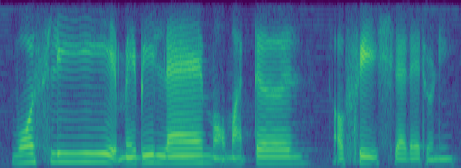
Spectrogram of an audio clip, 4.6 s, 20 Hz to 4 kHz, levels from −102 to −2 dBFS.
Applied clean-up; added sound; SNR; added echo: none; none; none; none.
